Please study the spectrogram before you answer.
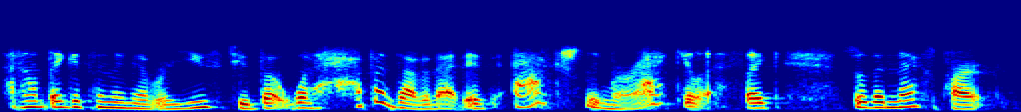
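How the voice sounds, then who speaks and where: A woman's voice: lowish voice, animated, fast talker, vocal fry, husky. An American woman giving an informal, reflective and earnest devotional in a conversational way, recorded as a phone voicemail. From United States. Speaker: devotional speaker. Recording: tinny narrow-band phone voicemail.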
